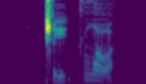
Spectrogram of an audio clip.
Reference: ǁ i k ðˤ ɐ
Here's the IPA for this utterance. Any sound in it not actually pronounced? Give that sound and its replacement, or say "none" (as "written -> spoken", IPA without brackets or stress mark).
none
